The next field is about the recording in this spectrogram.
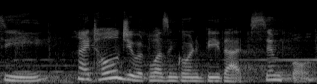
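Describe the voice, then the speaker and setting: An actress playing a composed, elegant mystic guide in a video game, speaking in a measured, formal way. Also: female voice, on the low side, expressive. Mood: calm, cautioning. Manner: measured, formal, deliberate phrasing. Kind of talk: dramatic video game voice acting. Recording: long hall reverb under game music.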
